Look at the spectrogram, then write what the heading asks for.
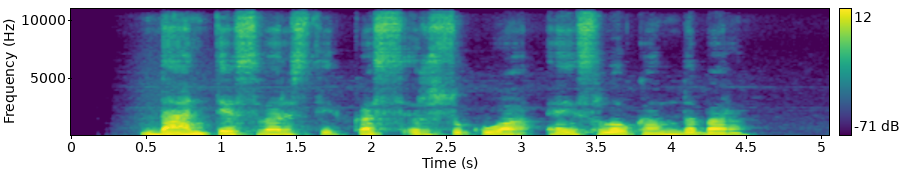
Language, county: Lithuanian, Marijampolė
